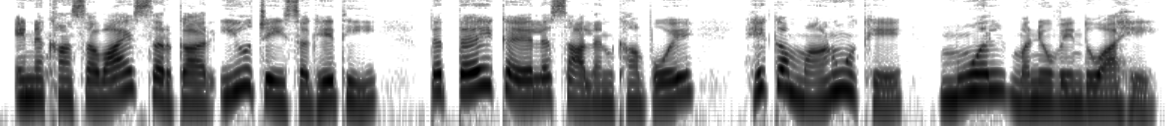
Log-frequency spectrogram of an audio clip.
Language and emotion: Sindhi, neutral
